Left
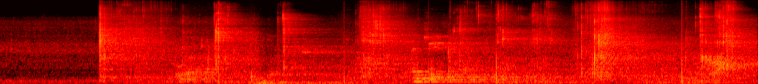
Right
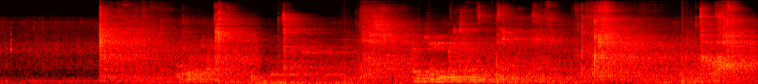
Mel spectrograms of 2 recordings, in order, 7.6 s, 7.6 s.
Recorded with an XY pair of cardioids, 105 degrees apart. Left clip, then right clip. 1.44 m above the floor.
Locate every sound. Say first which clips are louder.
1.0 s chewing: left 2 dB; 35° left, 1.0 m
